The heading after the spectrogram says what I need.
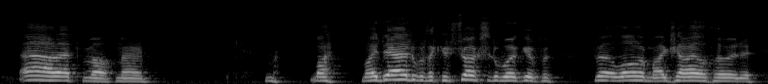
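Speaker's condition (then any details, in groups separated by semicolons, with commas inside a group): Cerebral palsy; voice tone sometimes odd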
